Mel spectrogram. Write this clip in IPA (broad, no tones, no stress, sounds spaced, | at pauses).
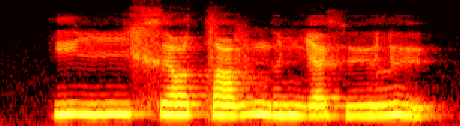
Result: j iː x ɛ w tˤ ɛ v ŋ ø ɲ æ x y l y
